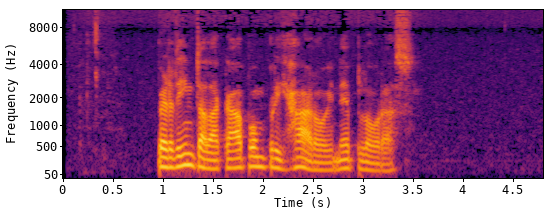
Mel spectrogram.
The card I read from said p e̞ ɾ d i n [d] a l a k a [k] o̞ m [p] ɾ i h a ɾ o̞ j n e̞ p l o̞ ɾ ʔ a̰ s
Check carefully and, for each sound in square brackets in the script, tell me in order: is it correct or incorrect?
incorrect: t, incorrect: p, correct

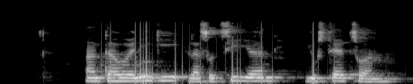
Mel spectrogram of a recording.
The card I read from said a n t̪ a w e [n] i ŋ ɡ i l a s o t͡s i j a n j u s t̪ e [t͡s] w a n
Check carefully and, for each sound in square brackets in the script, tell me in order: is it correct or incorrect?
correct, correct

